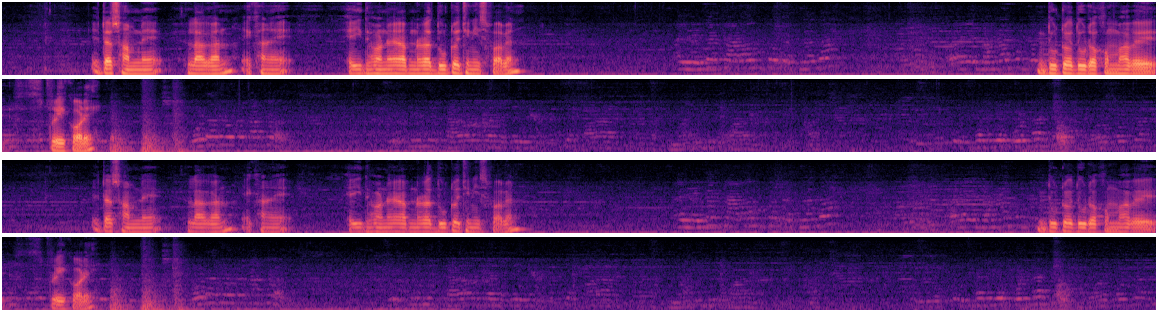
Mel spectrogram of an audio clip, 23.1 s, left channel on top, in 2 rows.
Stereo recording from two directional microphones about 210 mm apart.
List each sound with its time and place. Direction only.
0.9 s speech: 35° left (ahead or behind)
10.4 s speech: 30° left (ahead or behind)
